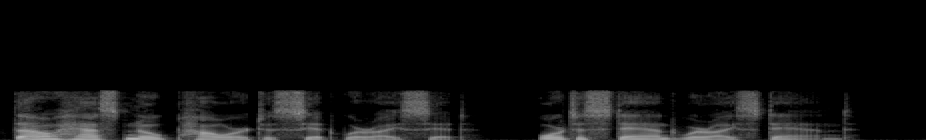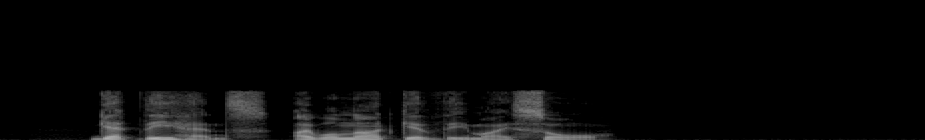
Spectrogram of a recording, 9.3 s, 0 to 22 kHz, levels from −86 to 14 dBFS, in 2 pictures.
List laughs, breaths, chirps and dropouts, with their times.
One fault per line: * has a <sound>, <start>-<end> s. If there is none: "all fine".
all fine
